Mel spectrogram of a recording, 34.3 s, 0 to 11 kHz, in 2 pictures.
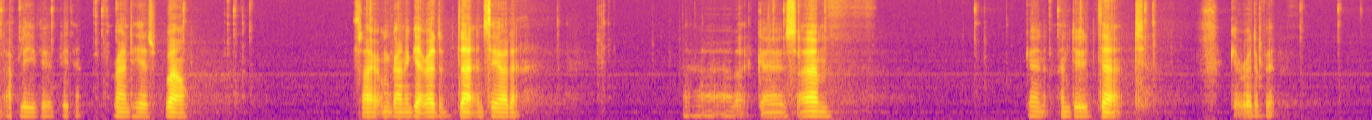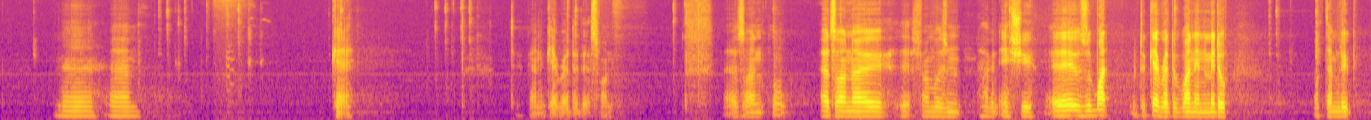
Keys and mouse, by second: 1.9-3.1 middle drag, 3.2-3.9 middle drag, 5.5 ctrl+x, 7.4 ctrl+z, 9.2 ctrl+x, 10.0 ctrl+z, 15.7 ctrl+x, 17.8 ctrl+z, 20.2 a, 29.0 middle click, 30.7-31.1 middle drag, 31.3-32.0 middle drag.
